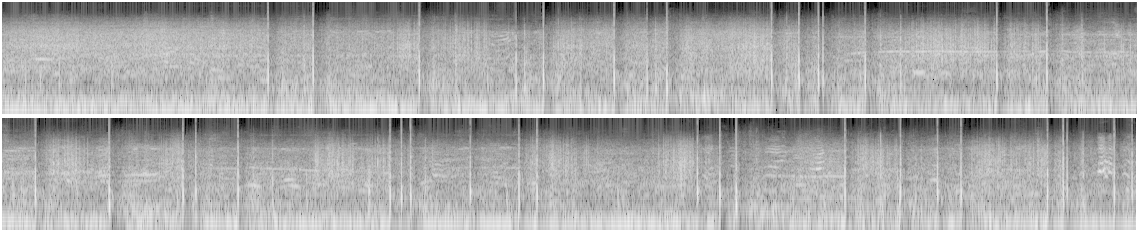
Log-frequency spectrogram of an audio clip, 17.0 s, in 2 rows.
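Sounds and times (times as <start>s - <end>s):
fireworks bursting and crackling: 0.0s - 17.0s
low rumble: 0.0s - 17.0s.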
